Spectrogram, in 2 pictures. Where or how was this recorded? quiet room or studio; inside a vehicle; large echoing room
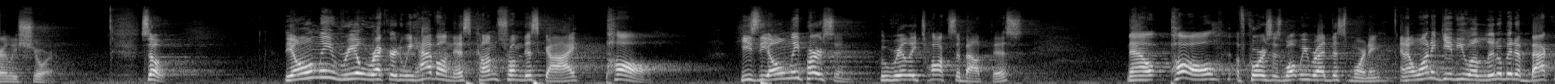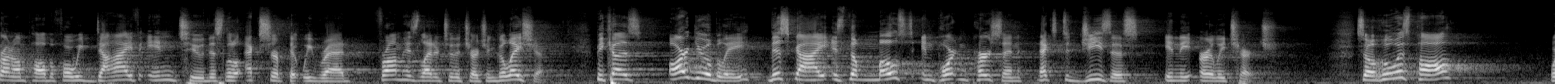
large echoing room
